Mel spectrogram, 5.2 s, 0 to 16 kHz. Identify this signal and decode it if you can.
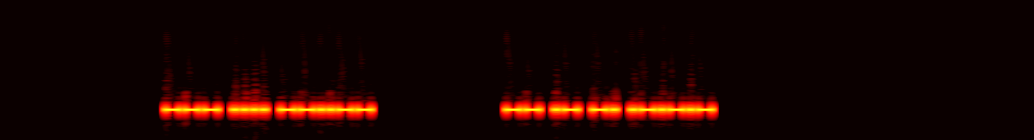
Morse code, heard as a keyed tone, about 50 wpm, 700 Hz. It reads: OH, MAN.
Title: 4x Word-Spacing - Sentences from Top 500 Words - 50wpm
